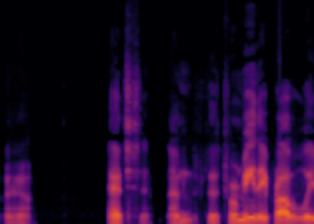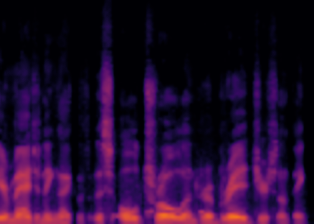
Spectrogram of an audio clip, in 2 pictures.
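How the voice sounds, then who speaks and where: A man hosting a casual interview, talking in halting restarts and chuckling often. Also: on the low side, no echo, highs cut off. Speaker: interview show host. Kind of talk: casual video-call interview chat.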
